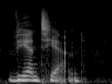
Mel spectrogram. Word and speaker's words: Vientiane: which is now called Vientiane. That I looked up, so I know I'm pronouncing it right.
